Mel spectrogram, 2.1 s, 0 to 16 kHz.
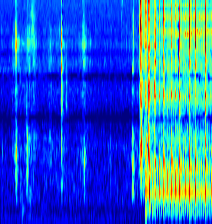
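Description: Stihl MS650 two-stroke chainsaw: a few faint clicks of handling, then the engine fires suddenly about one and a half seconds in and keeps running loudly.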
